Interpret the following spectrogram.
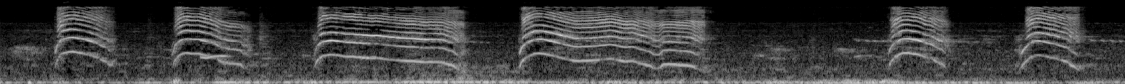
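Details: Series of seven plaintive kitten mews. Some are short and arched, and two longer ones waver and drawn out in the middle. All are high and clear, with steady low background noise.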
